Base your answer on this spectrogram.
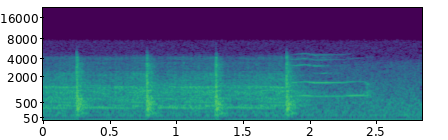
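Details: A brother-and-sister cat pair from Osaka, Nana and Hachi, play hard with a cat coin bank. A steady, tonal meow-like note is broken by four evenly spaced sharp clicks, then ends in a short falling glide.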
